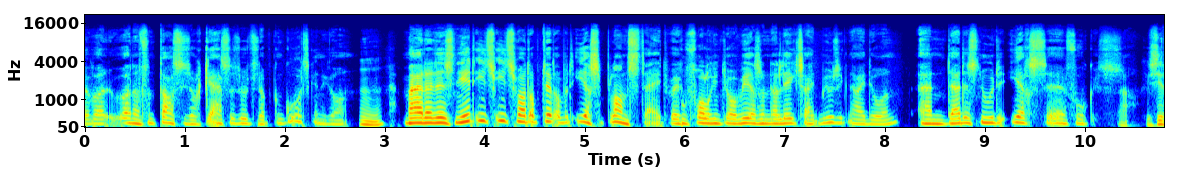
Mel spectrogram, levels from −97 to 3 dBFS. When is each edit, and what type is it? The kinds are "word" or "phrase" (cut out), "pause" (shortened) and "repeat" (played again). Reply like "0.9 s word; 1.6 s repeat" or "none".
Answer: 1.7 s phrase; 3.0 s pause; 4.1 s repeat; 4.7 s word; 6.0 s word; 8.2 s pause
